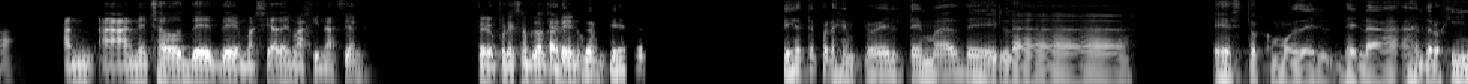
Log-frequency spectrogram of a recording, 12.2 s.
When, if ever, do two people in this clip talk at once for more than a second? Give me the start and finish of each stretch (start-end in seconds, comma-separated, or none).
none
